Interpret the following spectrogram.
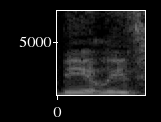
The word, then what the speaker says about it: Bjelica: Nemanja Bjelica, is that how you say it? Or is it Bjelica? Is that what? There you go. You got it. Yeah, I'm not sure the pronunciation.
